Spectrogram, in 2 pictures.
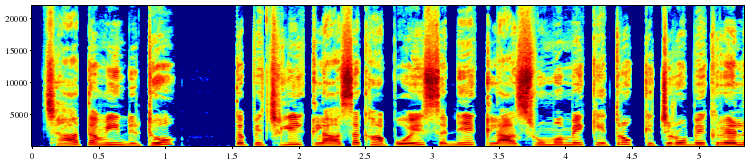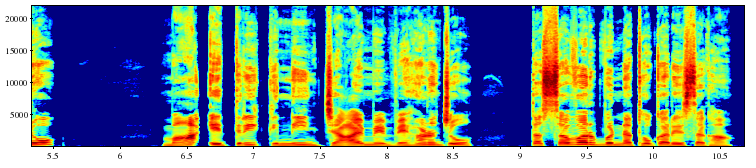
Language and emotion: Sindhi, disgusted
